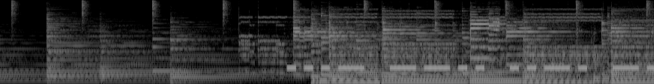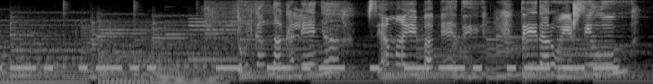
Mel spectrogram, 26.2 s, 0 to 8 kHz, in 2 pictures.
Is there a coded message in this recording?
Yes: Morse code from 5.7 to 25.5 s, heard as a keyed tone, machine-sent, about 7 wpm, 580 Hz, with room echo. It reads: VZFCL TKEGJ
